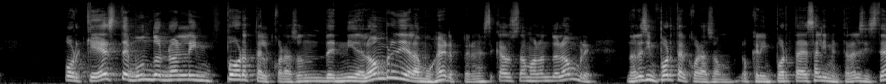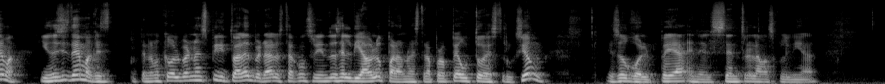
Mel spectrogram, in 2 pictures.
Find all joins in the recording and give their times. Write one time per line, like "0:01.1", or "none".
0:14.8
